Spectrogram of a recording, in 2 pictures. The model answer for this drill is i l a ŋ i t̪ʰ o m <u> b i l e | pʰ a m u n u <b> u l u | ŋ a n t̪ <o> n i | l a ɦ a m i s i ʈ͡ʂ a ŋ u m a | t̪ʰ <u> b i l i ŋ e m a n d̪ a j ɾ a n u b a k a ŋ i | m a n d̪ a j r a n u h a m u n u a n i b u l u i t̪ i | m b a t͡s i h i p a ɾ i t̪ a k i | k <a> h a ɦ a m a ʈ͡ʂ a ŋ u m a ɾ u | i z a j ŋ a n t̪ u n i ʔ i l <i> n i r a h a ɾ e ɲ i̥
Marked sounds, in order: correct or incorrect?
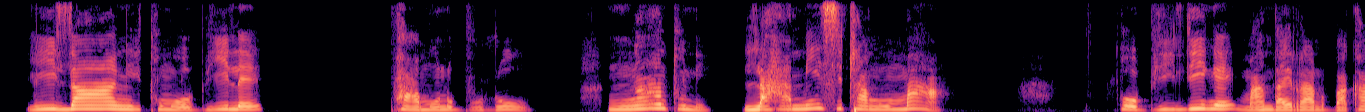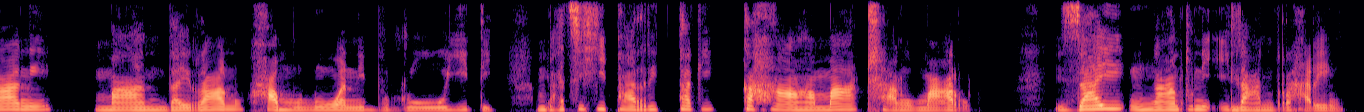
incorrect, correct, incorrect, incorrect, correct, incorrect

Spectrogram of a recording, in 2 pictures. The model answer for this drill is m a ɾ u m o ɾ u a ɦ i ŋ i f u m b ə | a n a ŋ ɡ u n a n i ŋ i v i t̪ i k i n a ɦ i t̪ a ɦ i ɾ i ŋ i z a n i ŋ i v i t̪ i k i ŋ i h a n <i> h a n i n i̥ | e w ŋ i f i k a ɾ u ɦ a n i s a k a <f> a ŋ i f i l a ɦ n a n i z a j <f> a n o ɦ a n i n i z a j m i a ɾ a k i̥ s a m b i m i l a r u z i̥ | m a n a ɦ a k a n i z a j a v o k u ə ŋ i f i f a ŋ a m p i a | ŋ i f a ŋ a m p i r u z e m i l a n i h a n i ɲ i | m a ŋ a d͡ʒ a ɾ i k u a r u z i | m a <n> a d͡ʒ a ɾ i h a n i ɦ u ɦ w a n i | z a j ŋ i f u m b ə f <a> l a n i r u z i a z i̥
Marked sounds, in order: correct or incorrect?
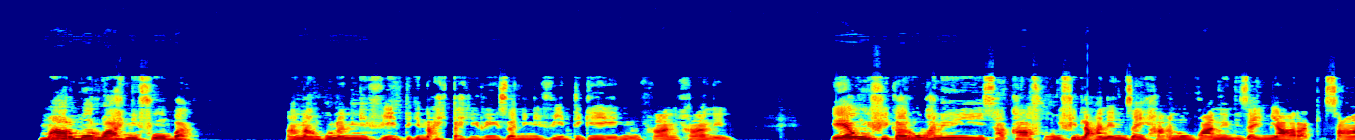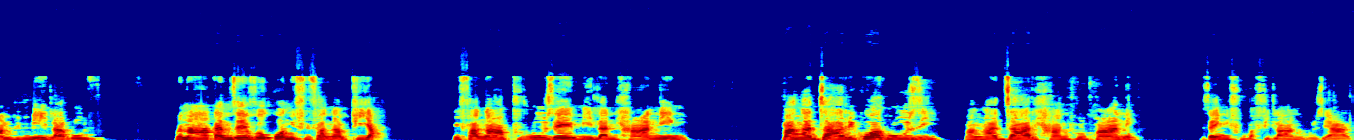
correct, correct, incorrect, incorrect, incorrect

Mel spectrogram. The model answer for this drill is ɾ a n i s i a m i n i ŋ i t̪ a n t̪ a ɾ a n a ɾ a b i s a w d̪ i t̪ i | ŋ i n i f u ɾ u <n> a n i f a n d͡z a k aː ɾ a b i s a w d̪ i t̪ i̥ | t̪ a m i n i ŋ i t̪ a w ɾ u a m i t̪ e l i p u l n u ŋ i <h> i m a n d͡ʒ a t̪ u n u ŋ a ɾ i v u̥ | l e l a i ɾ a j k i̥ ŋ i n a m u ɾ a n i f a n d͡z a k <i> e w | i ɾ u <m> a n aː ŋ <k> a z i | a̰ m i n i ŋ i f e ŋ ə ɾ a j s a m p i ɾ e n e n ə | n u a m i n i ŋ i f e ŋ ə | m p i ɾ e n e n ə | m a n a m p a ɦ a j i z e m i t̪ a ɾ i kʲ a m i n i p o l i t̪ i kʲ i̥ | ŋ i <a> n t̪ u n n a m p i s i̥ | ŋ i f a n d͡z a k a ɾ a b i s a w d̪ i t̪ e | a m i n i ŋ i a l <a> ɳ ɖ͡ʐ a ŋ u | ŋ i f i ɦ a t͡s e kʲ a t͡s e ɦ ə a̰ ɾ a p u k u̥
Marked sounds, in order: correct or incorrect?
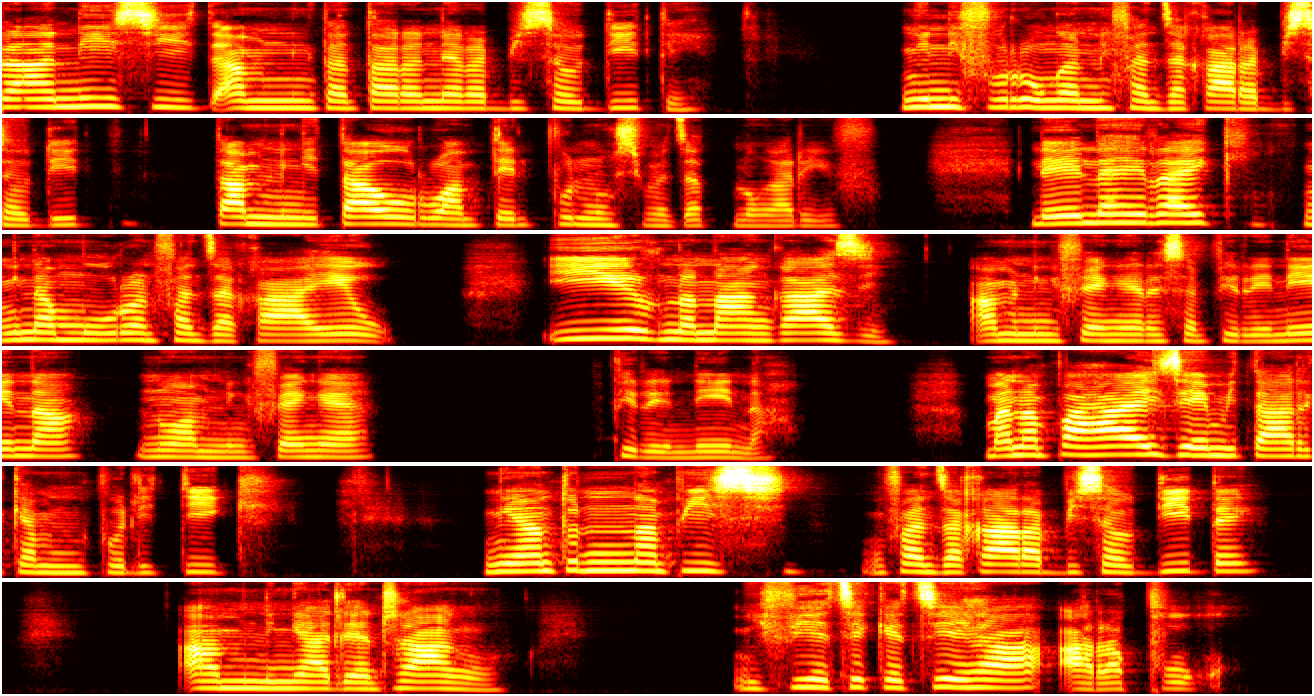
incorrect, incorrect, incorrect, incorrect, incorrect, correct, correct

